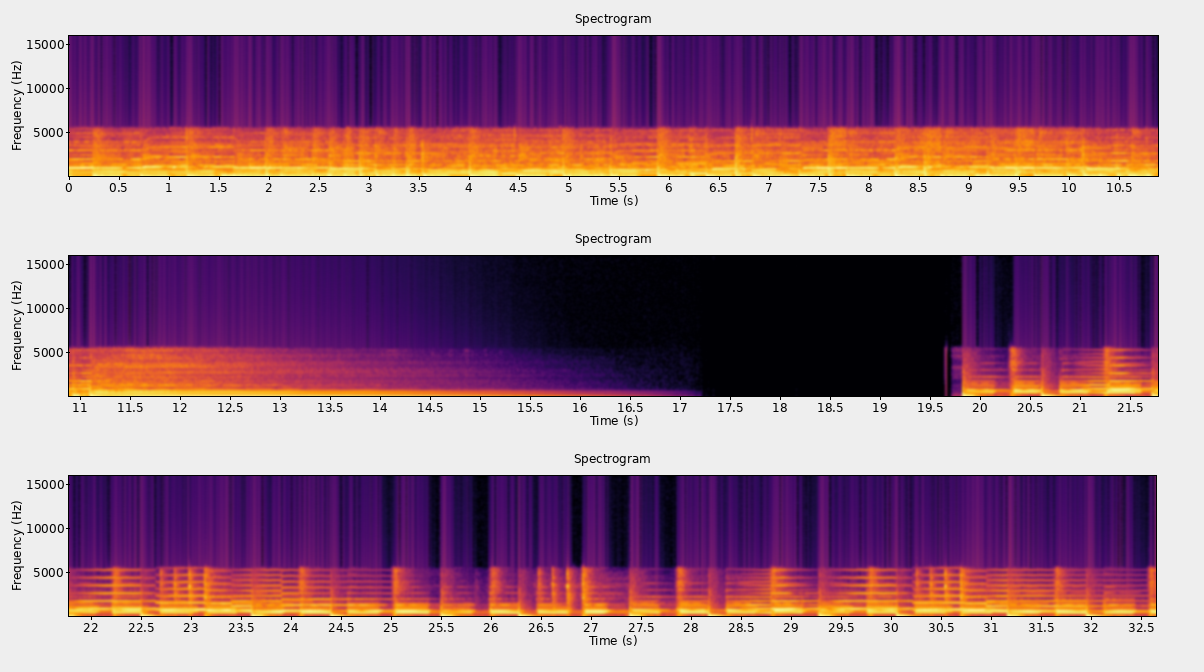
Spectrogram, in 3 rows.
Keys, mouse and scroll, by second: 3.8 click, 10.6 scroll down 1, 11.7 click, 11.8 click, 12.4 click, 12.5 click, 13.0 click, 13.1 click, 14.1 click, 19.6 5, 21.8 scroll up 1, 21.8 click, 22.0 click, 23.2 click, 23.3 click, 23.8 click, 25.6 click, 26.8 click, 27.0 click, 28.3 click, 28.5 click, 30.9-31.5 scroll down 1.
